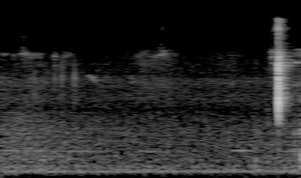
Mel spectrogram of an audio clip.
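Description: Near silence, with one short, sharp click near the end.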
